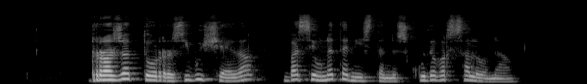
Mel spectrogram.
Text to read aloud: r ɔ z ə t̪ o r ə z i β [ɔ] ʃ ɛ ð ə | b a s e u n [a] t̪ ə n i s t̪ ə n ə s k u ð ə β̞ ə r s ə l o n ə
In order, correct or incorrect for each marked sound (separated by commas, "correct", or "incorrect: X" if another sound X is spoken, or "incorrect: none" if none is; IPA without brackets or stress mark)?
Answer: incorrect: u, incorrect: ə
